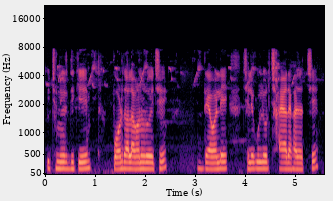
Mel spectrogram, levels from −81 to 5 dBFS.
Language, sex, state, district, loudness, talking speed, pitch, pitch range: Bengali, male, West Bengal, Cooch Behar, -16 LUFS, 105 wpm, 155 Hz, 150-160 Hz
